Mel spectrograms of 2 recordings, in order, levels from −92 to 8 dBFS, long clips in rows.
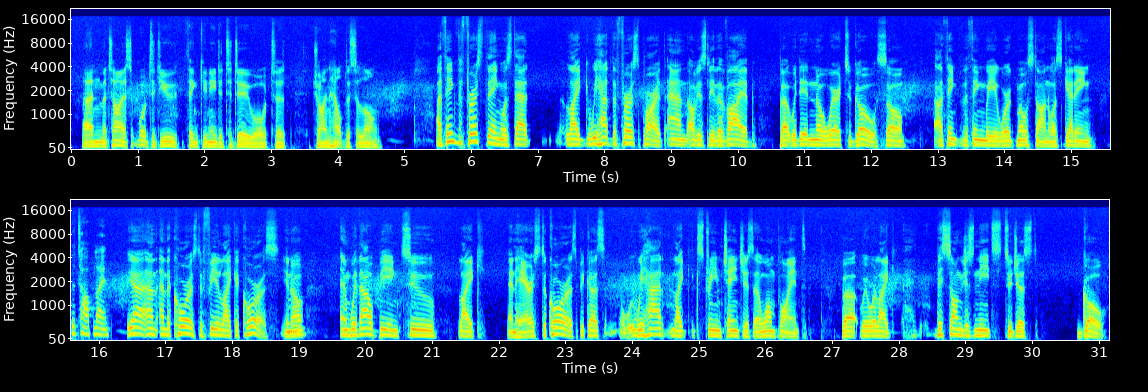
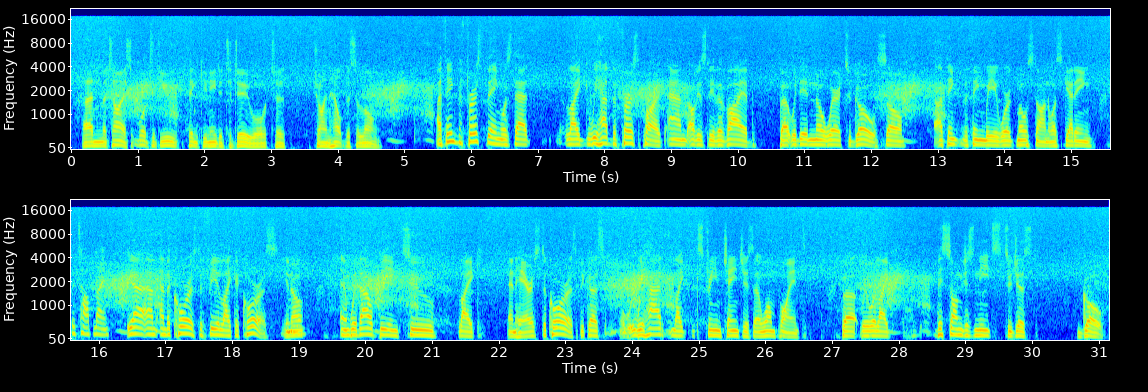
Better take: first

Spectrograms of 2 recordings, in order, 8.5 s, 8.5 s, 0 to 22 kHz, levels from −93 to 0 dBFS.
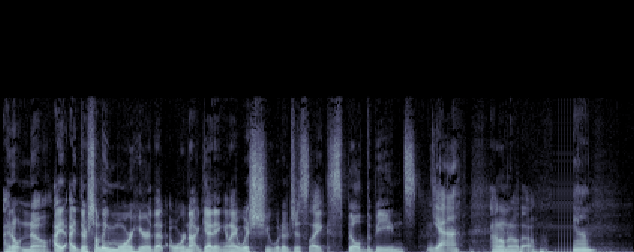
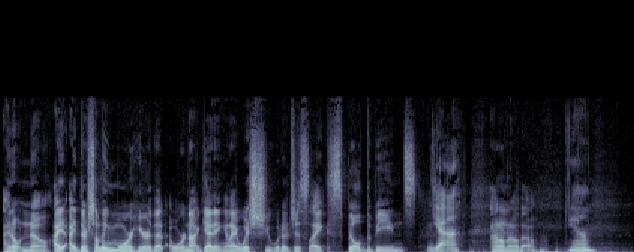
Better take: second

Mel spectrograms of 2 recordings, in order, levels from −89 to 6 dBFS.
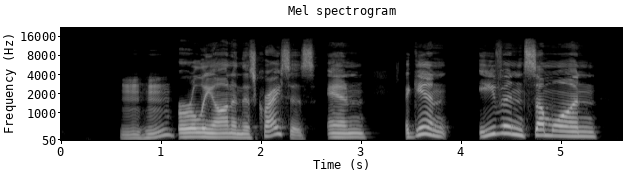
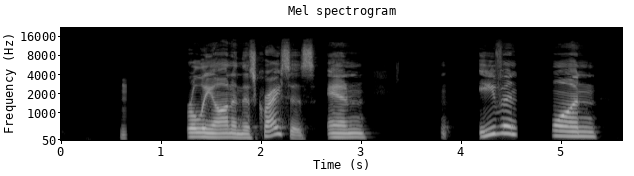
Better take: first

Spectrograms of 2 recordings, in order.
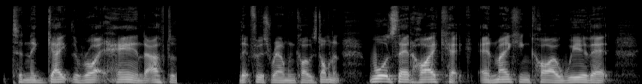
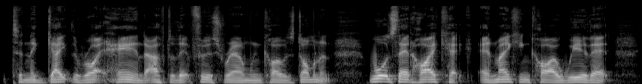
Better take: second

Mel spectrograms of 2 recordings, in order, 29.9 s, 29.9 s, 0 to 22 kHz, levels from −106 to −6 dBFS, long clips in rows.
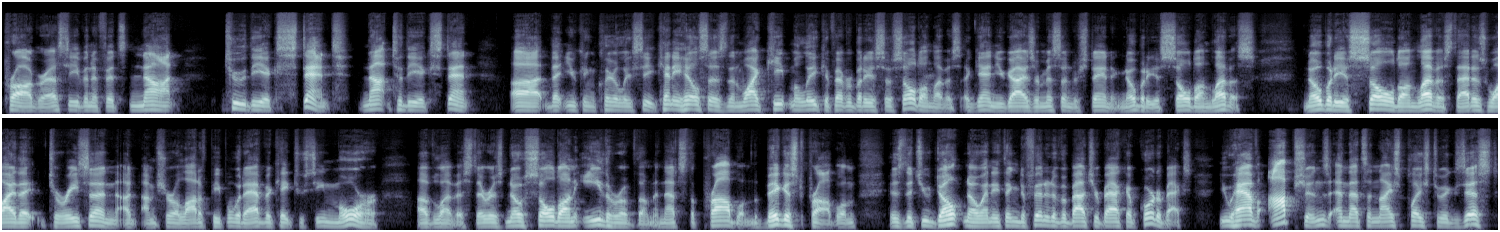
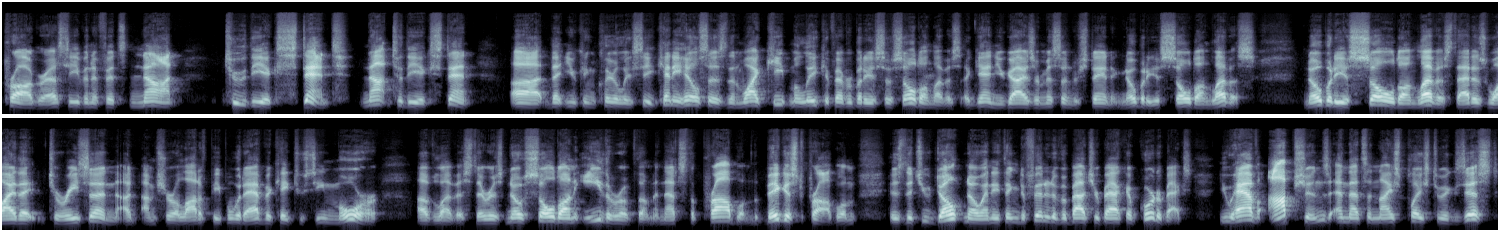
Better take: first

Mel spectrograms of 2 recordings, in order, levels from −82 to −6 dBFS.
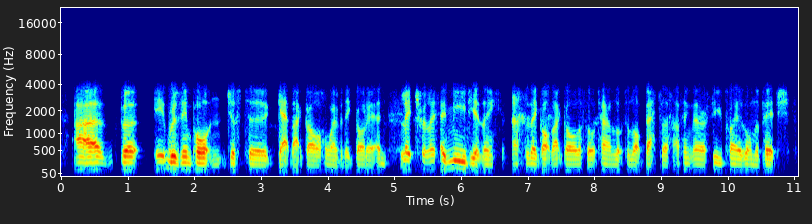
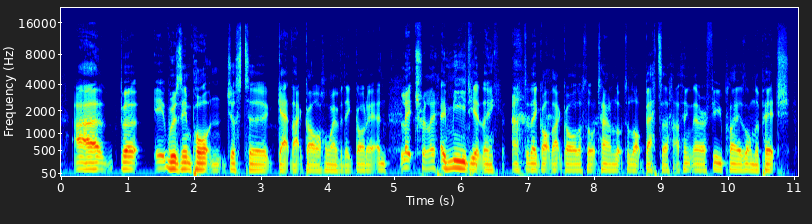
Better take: second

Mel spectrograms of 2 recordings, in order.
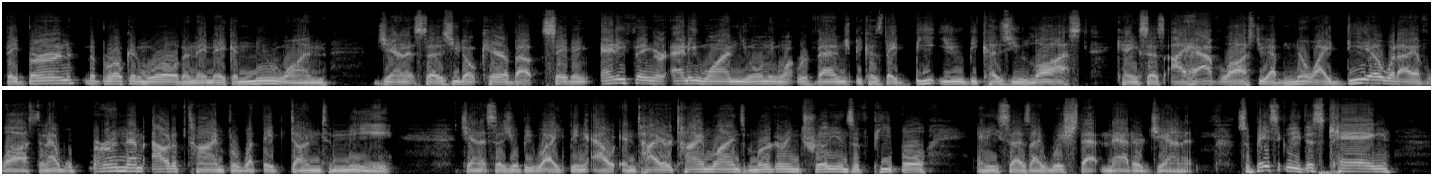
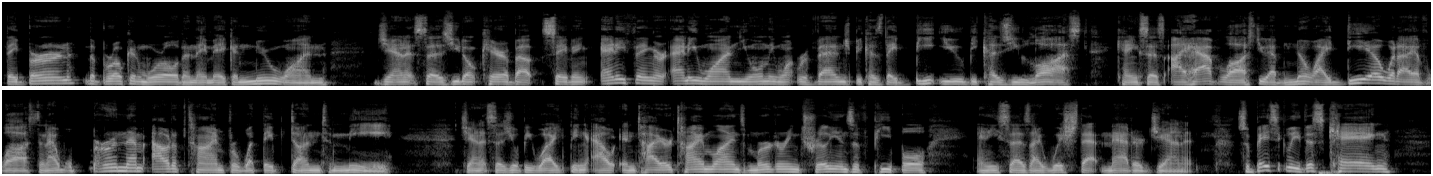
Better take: second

